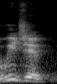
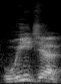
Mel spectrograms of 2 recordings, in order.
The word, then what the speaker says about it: ouija: i mean but basically ouija comes from the french we and the german ya so ouija basically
